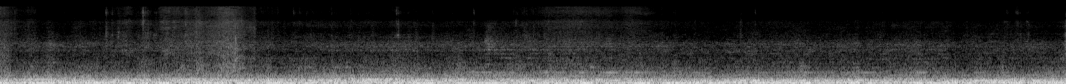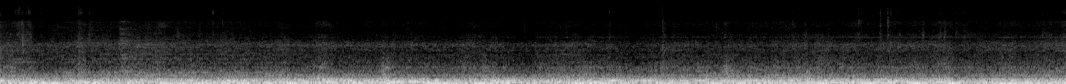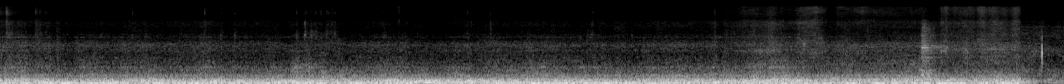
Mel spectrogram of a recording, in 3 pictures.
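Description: Tropical-storm wind blowing hard over the microphone: a loud, steady, deep rumble that never lets up.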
